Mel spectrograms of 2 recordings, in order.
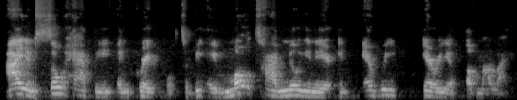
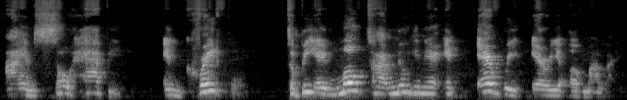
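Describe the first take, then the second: First: It is said plainly, without strong feeling. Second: It is said with strong, intense emotion.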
